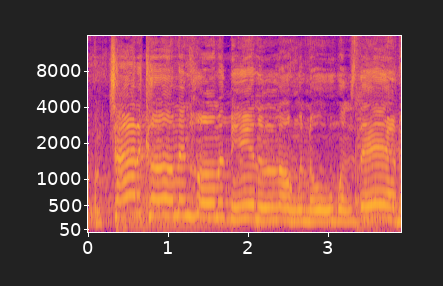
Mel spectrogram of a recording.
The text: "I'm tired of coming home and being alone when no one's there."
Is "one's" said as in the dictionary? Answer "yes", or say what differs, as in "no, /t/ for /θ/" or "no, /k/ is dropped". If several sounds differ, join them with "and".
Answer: yes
